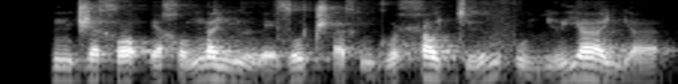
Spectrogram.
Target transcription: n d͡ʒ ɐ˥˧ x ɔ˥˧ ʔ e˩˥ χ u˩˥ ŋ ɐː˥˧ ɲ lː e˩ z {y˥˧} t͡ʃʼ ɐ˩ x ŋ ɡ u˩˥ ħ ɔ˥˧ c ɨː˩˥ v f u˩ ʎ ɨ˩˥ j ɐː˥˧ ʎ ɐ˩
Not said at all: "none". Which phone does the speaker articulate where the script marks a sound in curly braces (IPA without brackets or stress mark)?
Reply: u˥˧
